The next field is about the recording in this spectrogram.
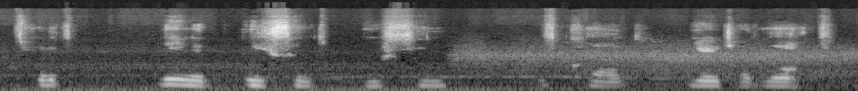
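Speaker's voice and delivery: soft, measured mage speech; restrained defiance. Acted. Mage telling off someone over who decides their fate, quietly defiant. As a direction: keep the defiance low and contained. Player repeats mage's bitter speech.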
